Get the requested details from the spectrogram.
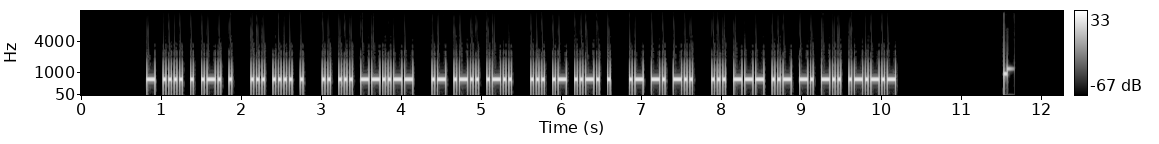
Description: Morse code, heard as a keyed tone, about 34 wpm, 700 Hz. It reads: THERE SHE IS, ALL SAFE AND SOUND.
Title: Sentences from Top 900 Words 35wpm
